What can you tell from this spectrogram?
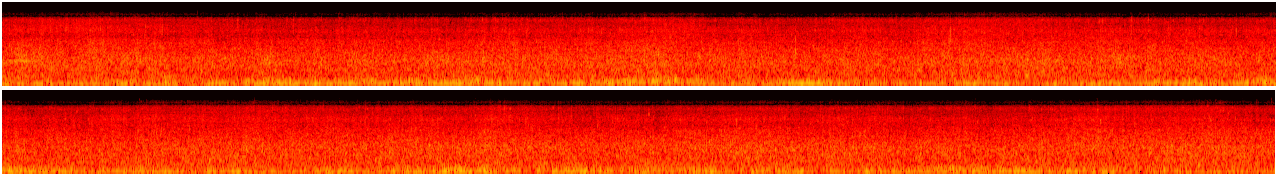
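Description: Steady rush of water along the hull of a boat under way, with wind buffeting the microphone.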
